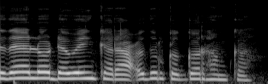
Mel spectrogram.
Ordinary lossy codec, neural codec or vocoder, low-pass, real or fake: none; none; 19.8 kHz; real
